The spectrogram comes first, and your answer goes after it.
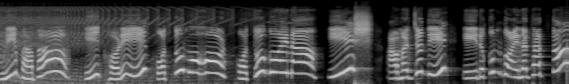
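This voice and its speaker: A cartoonish character voice sits at an extremely high pitch with very wide pitch swings. The tone is playful and the pace fairly slow. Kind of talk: cartoon comic voice. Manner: playful, teasing, sing-song.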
